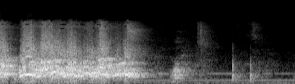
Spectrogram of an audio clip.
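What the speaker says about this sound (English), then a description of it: "The dogs are barking at the mailman" Dogs bark at the mailman, several loud, close barks packed together at the start, then a few short yips and whimpers trailing off into quieter, isolated sounds.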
